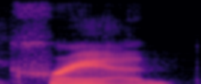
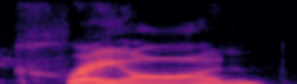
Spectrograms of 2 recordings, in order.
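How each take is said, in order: First: It is said the way some northerners say it. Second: It has two syllables, second rhyming with dawn.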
